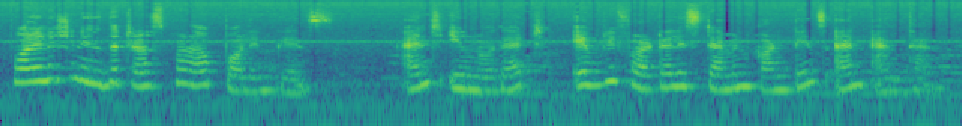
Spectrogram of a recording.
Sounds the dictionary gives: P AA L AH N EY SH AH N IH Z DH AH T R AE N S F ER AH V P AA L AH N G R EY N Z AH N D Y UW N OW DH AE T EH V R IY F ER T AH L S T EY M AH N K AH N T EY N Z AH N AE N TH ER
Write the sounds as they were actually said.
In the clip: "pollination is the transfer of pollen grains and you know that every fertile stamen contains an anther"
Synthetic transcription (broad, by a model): P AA L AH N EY SH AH N IH Z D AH T R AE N S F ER AH V P AA L AH N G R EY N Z AH N D Y UW N OW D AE T EH V R IY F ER T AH L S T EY M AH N K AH N T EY N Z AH N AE N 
